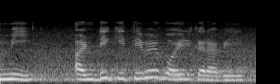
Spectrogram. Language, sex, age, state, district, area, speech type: Marathi, female, 45-60, Maharashtra, Mumbai Suburban, urban, read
